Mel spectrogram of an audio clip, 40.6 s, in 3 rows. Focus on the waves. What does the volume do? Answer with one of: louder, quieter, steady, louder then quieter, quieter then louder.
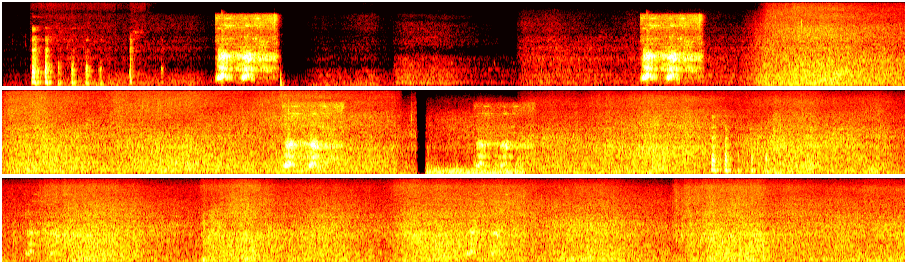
louder.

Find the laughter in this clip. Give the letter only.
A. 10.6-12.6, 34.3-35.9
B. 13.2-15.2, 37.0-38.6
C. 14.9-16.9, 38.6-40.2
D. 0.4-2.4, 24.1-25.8
D.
